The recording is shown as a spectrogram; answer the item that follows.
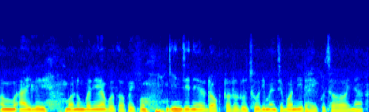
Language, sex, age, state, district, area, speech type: Nepali, female, 45-60, West Bengal, Jalpaiguri, urban, spontaneous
